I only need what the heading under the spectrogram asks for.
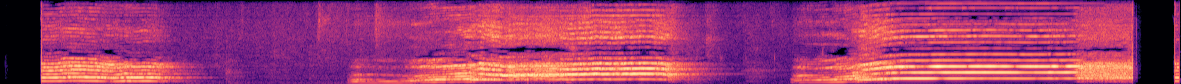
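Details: Siberian husky. Three long, piercing vocalizations from a Siberian husky, each starting low and sliding upward into a strained, harmonic-rich scream. The second and third cries climb highest and end abruptly, with brief pauses between them.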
